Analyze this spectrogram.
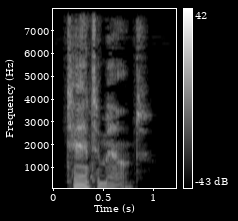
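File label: "tantamount", Australian English; pronunciation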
